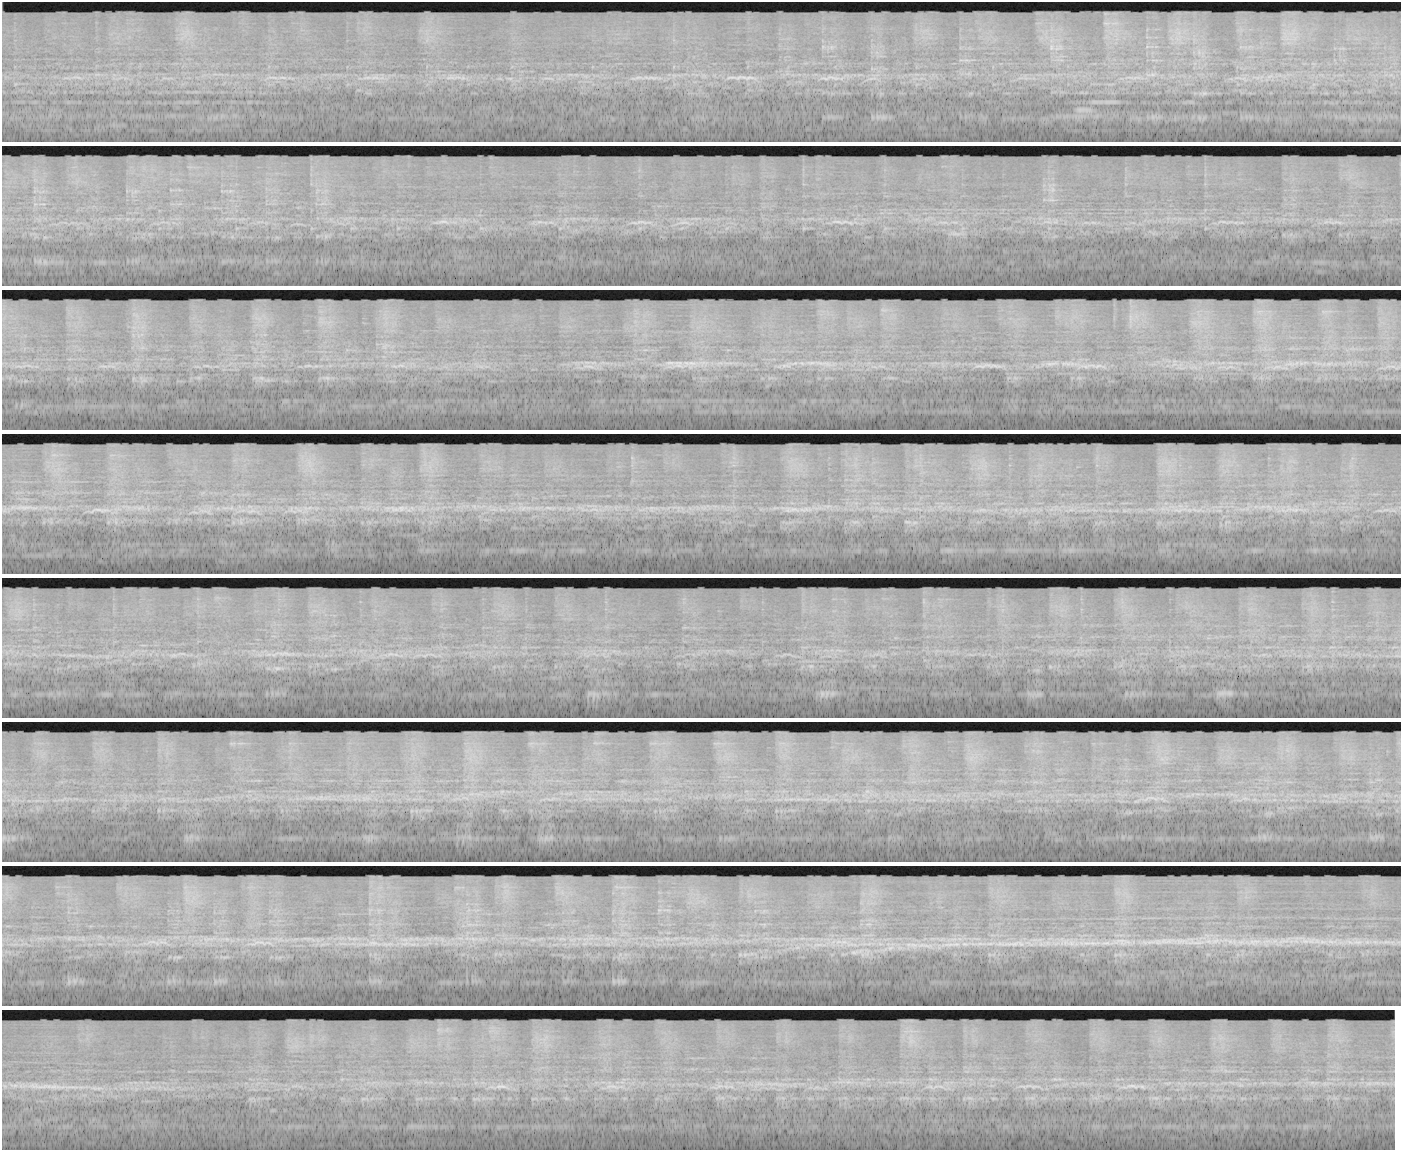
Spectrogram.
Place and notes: Subida Artillería, Valparaíso, Chile - Cacerolazo
grabado en valparaíso chile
